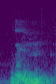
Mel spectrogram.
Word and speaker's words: Nguyen: Yes, Commissioner Nguyen. Sorry, did I pronounce it right? Oh, Wayne. Win.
